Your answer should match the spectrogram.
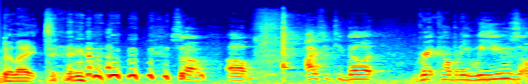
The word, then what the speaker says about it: ICT Billet: ICT Billet. I'm going to get through the whole video today and not pronounce it ITC Billet.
